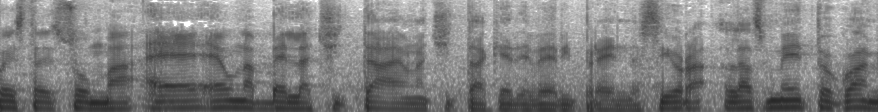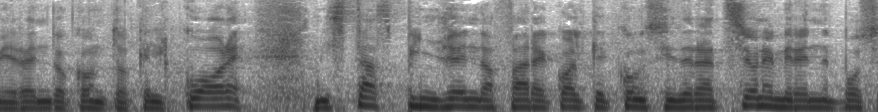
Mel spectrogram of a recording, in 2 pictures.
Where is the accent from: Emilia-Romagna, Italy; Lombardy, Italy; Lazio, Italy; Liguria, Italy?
Liguria, Italy; Genoa; E così, da genovese, l'auspicio è che l'abbrivio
